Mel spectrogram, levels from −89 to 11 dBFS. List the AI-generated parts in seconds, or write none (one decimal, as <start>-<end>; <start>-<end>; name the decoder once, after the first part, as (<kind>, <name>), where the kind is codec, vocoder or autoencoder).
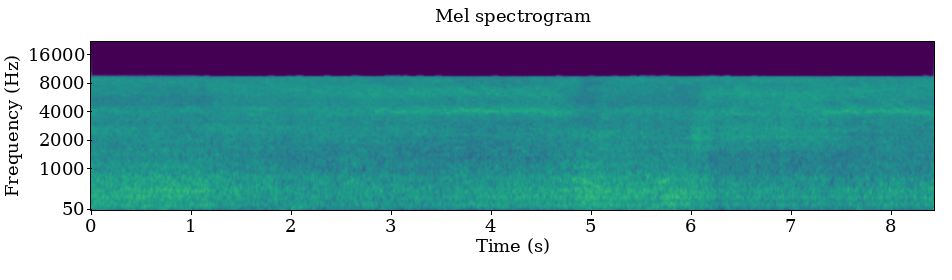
0.0-3.8 (vocoder, Vocos); 4.4-8.4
